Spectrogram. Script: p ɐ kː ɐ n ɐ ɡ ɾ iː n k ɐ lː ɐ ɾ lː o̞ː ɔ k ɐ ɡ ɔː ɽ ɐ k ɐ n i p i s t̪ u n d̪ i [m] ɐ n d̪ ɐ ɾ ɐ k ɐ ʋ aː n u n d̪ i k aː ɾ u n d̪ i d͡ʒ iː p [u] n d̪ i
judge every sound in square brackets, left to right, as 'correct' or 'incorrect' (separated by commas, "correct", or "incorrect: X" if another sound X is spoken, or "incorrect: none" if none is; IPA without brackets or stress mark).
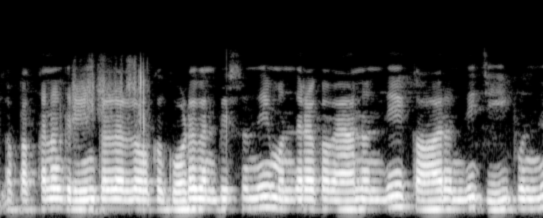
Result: correct, correct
